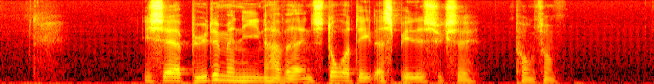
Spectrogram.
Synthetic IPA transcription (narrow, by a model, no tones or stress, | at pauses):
isæɐ̰b̥yd̥əmænḭːn̩ɦɑ̈ʋæɐð̩ˠe̝nsd̥o̝ɐ̰d̥e̝̰ːlæsb̥e̝ləsyɡ̥se̝ | pʰɔ̽ŋt͡sʰɔ̽m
